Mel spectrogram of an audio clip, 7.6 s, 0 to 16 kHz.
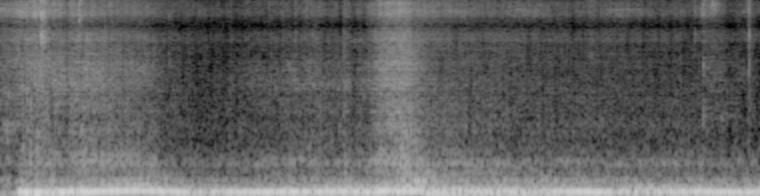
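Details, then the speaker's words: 1994 Ford F-150 V8 after replacing a bad fuel injector (previously shook the cab in low gears despite new plugs): deep, even rumble, smooth rev and return to steady idle, no miss; now running normally. "yeah it's working out it's supposed to all right yeah it's so much better"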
